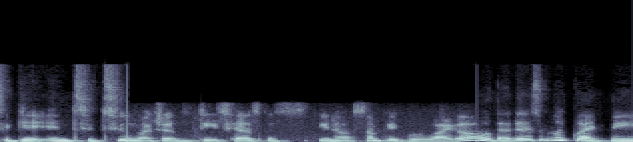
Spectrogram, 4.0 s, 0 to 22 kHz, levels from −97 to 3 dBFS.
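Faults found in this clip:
Speech turns dull and boxy at 0.8 s, clears at 2.98 s. No gap at either switch. Nothing above 6 kHz. Level down about 5 dB. New noise floor roughly 35 dB under the speech. Likely cause: input switched to a poorer, narrower-band device.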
